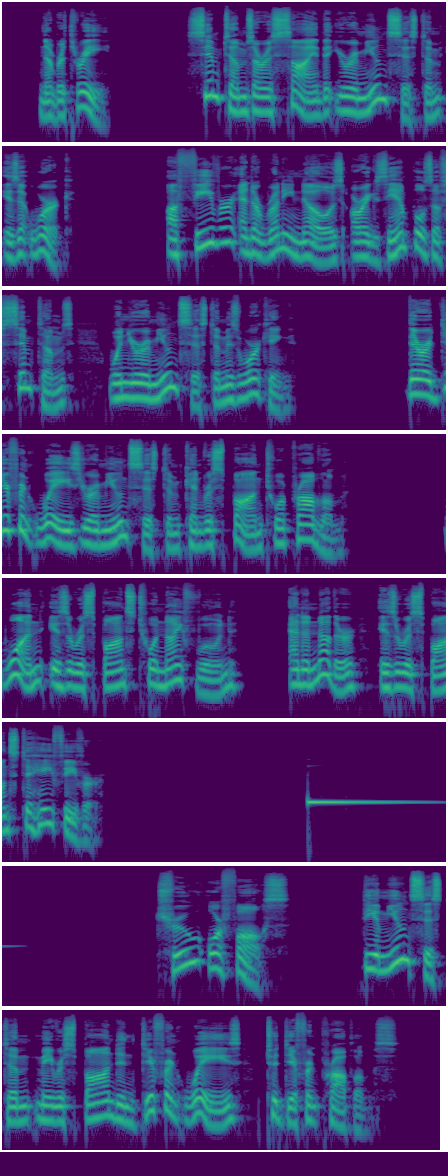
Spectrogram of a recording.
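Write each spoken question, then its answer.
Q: True or false? The immune system may respond in different ways to different problems.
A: True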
